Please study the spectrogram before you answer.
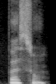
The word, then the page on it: passons: french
